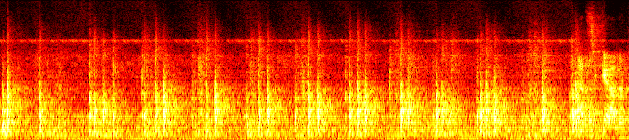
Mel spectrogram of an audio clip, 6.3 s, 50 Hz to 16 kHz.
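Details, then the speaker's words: Imitated gallop rhythm (third heart sound) in a teaching demonstration of the cardiovascular examination: a triple-beat cadence of about 110 cycles a minute, described as audible in a failing heart. "we can often hear it as a gallop rhythm the gallop rhythm which or something like this it could go and then it is a gallop"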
